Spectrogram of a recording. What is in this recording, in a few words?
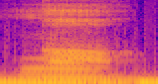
"nga", tibet alphabet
